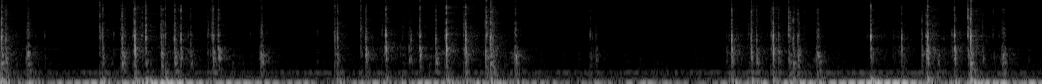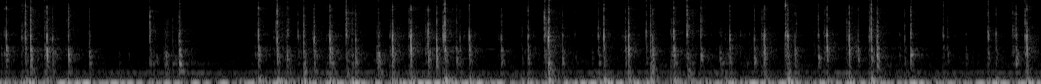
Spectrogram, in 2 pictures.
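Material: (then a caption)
Plastic. Fingertips of both hands rapidly type on a full-size Corsair mechanical keyboard with plastic keycaps on mechanical switches, a hollow plastic case and blue backlight. Dense bursts of short, bright clacks come in quick runs, broken by brief pauses, over a steady low hum.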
